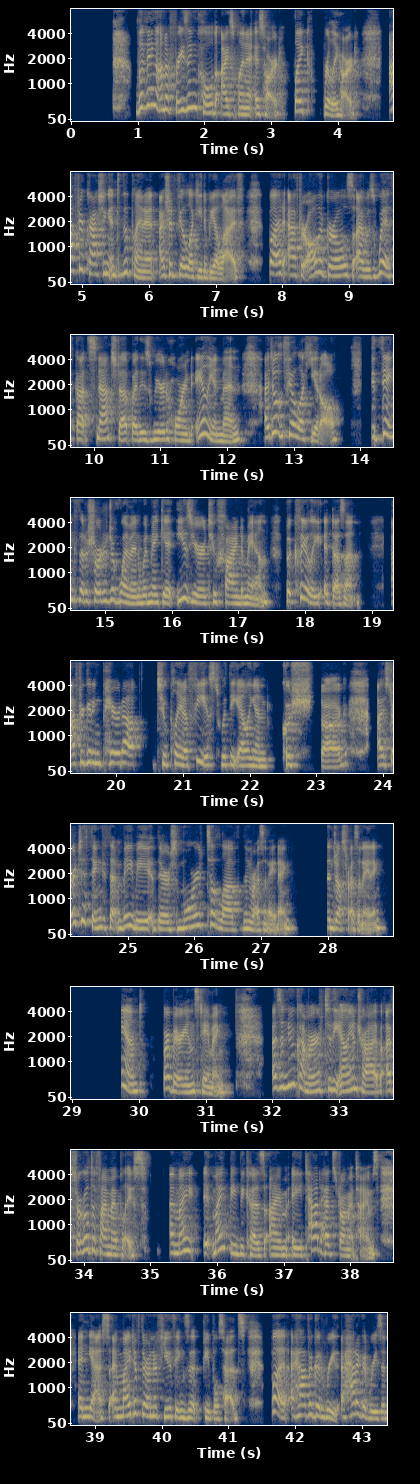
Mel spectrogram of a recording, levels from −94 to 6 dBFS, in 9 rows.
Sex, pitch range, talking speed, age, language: female, 195-275 Hz, 200 wpm, 20-39, English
